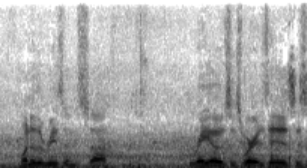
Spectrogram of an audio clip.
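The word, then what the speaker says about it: Rayo's: the Rayo sauce after this that's how it's pronounced Rayos Rayos all right two more blocks and we'll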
